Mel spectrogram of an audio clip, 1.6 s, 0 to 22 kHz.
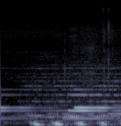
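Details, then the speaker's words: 2024 Chevrolet Equinox EV in reverse with the front exterior pedestrian speaker unplugged. A steady synthetic multi-tone hum with a soft low pulse about three times a second is still heard, because the reverse alert remains active. In drive there is no sound. "that's reverse. So, you can still hear that one."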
